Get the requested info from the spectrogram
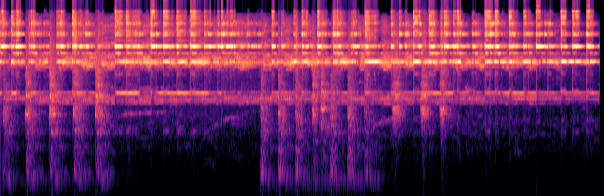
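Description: Temple bells ringing without a break during a Hindu abhishekam ritual, with rhythmic percussion strikes about two a second, in a spell near the start and again from about five to eight seconds in.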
